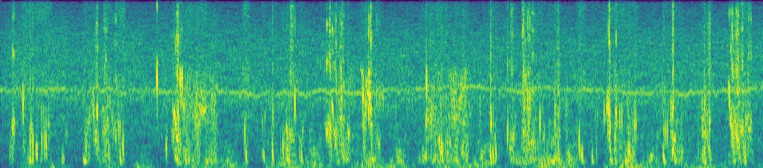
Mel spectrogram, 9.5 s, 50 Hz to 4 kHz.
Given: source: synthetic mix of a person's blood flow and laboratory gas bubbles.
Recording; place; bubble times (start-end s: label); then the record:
Doppler ultrasound of blood flow; precordium
0.10-0.20 s: bubbles
0.26-0.65 s: bubbles
0.75-0.85 s: bubbles
1.02-1.57 s: bubbles
1.92-2.00 s: bubbles
2.04-2.74 s: bubbles
3.02-3.12 s: bubbles
3.25-3.45 s: bubbles
3.48-3.82 s: bubbles
4.04-4.41 s: bubbles
4.49-4.79 s: bubbles
5.21-5.90 s: bubbles
6.08-6.24 s: bubbles
6.30-7.04 s: bubbles
7.19-7.32 s: bubbles
7.36-7.49 s: bubbles
7.52-7.98 s: bubbles
8.24-8.57 s: bubbles
8.68-8.92 s: bubbles
9.08-9.42 s: bubbles
From the record:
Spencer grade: 3 (all of the cardiac periods contain showers or single bubble signals, but not dominating or overriding the cardiac motion signals); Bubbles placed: only in the low amplitude regions of the cardiac cycle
